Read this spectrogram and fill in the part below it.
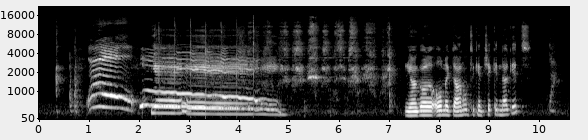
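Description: A toddler girl sings loudly in long drawn-out notes close by.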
